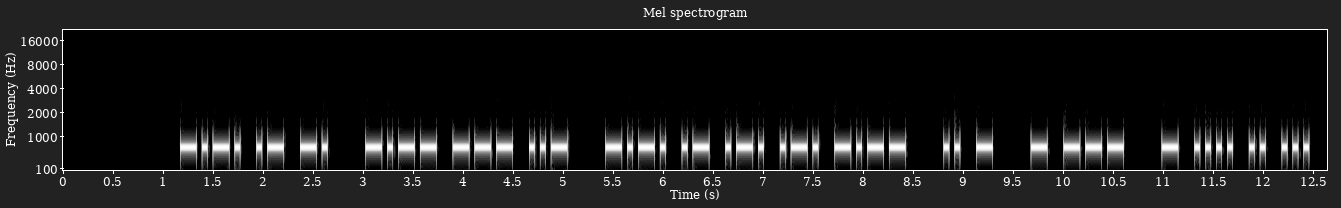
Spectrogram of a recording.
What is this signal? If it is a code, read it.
Morse code, heard as a keyed tone, about 22 wpm, 700 Hz. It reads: CAN YOU CARRY IT TO THIS
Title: Sentences from Top 1000 Words - Review Part 1 - 22wpm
